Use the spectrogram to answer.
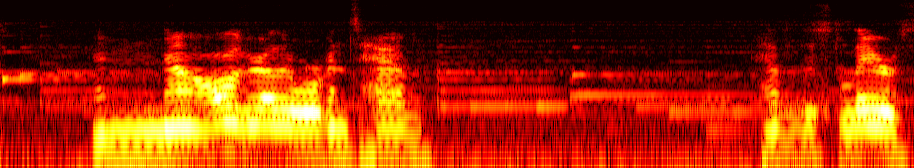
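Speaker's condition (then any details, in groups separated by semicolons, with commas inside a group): Traumatic brain injury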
